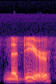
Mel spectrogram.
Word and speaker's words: nadir: Well, this sets in motion what we call the Nader. Some people pronounce it Nadir, N-A-D-I-R. We're not talking Ralph.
